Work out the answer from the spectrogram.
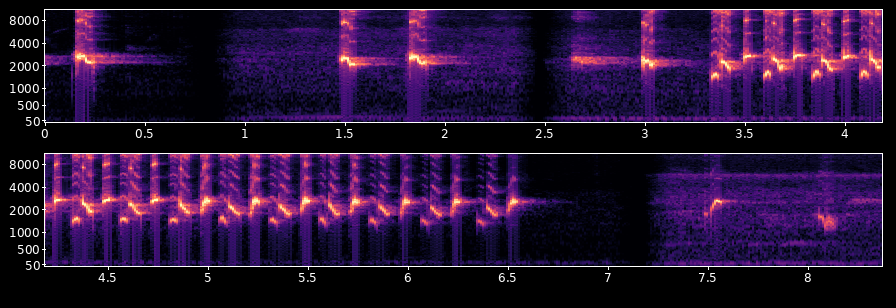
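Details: Sooty-headed bulbul song meant to make other bulbuls sing: a few scattered sharp notes, then a long fast roll of wavering rising-falling notes, followed by quieter scattered calls over a low hum.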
